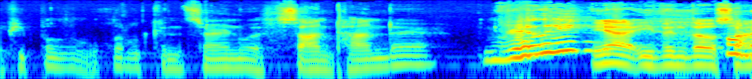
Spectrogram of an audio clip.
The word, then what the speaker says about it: Santander: the U.S is that how you say it Santander yeah it's because it's a city in Spain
